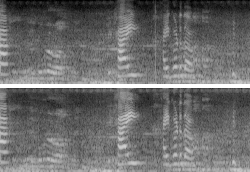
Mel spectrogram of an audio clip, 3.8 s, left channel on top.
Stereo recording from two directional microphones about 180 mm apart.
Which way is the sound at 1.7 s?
5° left (ahead or behind).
